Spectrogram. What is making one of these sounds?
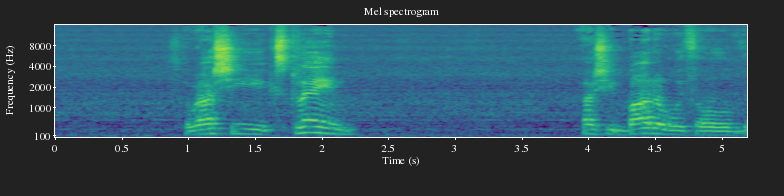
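A middle-aged man speaks calmly and closely into a microphone, in short phrases.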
